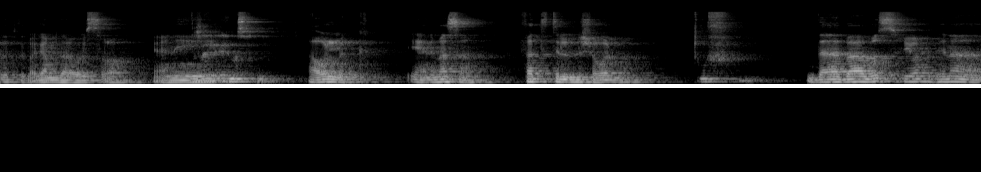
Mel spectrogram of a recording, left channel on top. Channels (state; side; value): silent; right; digital silence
